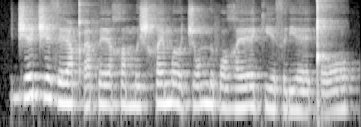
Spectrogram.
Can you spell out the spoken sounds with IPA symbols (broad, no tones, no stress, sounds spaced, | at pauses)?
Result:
d͡ʒ ɛ d͡ʒ ɛ z ɛː qʼ ɛ f ɛː χ ʌ m ə ʒ χ ɛ m ʌː t͡ʃ ɔ ŋ ə f ɔ ʁ ɛː kʲ ɛː s ə ɾʲ ɛː ǃ ɔː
